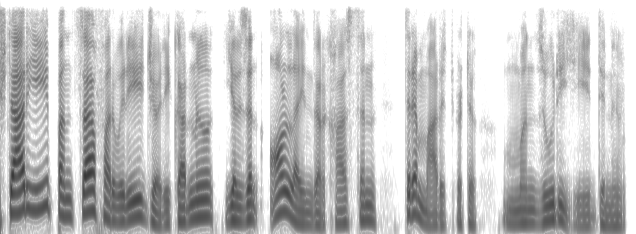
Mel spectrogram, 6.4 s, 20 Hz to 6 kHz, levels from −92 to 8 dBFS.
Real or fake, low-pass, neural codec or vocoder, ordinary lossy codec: fake; 5.4 kHz; codec, 16 kHz, 8 kbps, FunCodec, trained on Chinese and English, 25 frames a second; none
